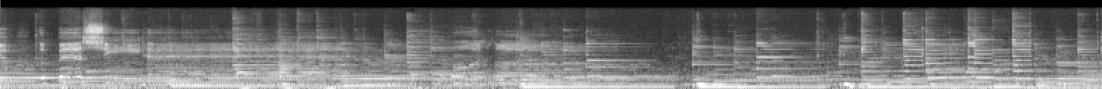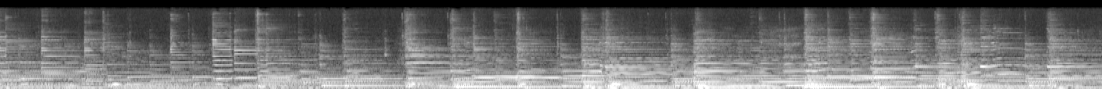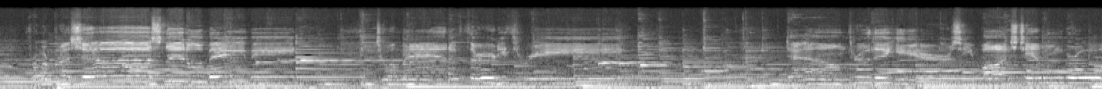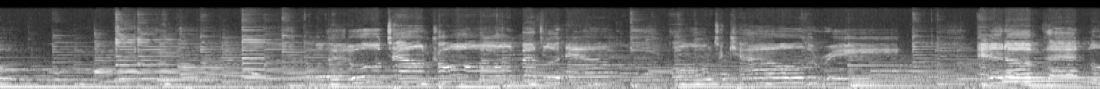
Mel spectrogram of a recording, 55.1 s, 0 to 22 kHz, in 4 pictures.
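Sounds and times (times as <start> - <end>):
acoustic guitar strumming: 0.0 - 55.0
electric bass line: 0.0 - 55.0
electric guitar: 0.0 - 55.0
keyboard: 0.0 - 55.0.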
